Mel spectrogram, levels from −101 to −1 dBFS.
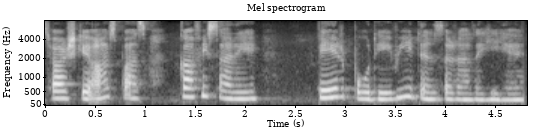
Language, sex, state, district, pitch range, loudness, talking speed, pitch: Hindi, female, Arunachal Pradesh, Lower Dibang Valley, 225-275 Hz, -17 LUFS, 150 wpm, 245 Hz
